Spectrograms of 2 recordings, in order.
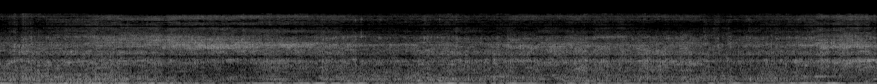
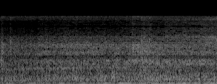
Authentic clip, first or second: second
